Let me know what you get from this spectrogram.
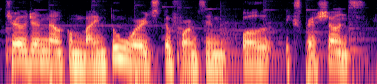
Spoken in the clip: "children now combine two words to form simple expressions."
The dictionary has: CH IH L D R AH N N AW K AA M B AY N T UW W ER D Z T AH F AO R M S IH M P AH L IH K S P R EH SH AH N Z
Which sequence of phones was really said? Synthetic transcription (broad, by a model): CH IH L D R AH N N AW K AA M B AY N T UW W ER D S T AH F AO R M S IH M P AH L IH K S P R EH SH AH N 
